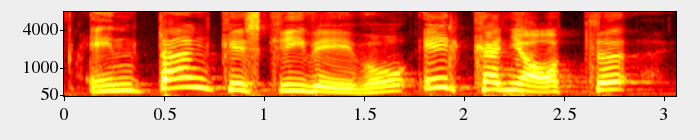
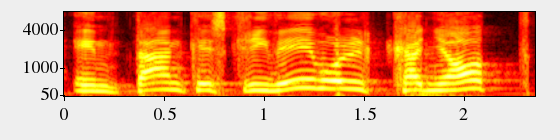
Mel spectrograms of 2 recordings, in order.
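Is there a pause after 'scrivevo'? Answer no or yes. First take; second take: yes; no. First: There is a pause after 'scrivevo'. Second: It runs on with no pause after 'scrivevo'. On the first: The speaker calls it right. "la virgola non solo ti obbliga ad una pausa" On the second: The speaker calls it wrong. "se io leggessi senza virgole"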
